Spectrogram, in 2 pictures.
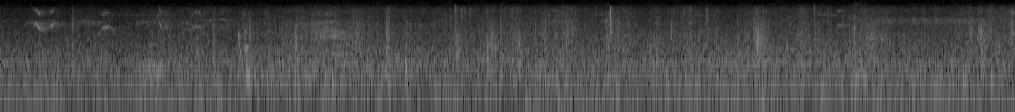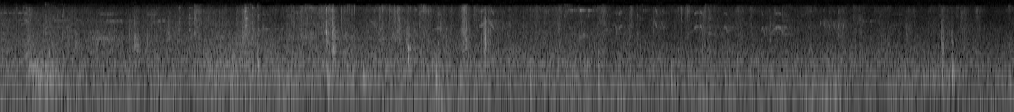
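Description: Outdoor ambience of footsteps on dirt with scattered small clicks and knocks, sharpest around ten to eleven seconds in, and faint bird chirps.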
